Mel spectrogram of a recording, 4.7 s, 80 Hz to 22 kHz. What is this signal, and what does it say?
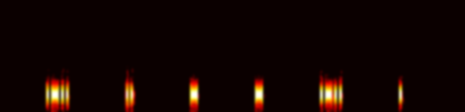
Morse code, heard as a keyed tone, about 48 wpm, spaced as for 14 wpm, 690 Hz. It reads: LITTLE
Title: 8x Character Spacing - Top 200 Words - 50wpm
